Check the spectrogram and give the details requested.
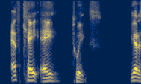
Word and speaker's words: FKA twigs: is this bitch's name FK Twigs that's why once he you I looked it up it's actually pronounced FKA twigs you got a spell you got to say all the letters which is there there's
